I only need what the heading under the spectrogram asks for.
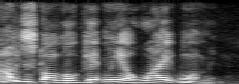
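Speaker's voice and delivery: play-acted worked-up, irate, heated outburst. Retelling what they said at the shop, retelling a loud irate remark. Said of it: "And I'm talking loud".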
